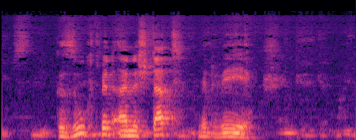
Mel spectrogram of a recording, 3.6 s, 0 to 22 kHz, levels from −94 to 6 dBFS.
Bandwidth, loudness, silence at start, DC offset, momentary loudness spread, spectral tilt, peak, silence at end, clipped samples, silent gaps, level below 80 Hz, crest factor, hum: 14.5 kHz; -18 LUFS; 0 s; under 0.1%; 18 LU; -5.5 dB/octave; -2 dBFS; 0 s; under 0.1%; none; -50 dBFS; 18 dB; none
